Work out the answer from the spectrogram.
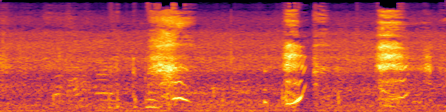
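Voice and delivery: high breathless wheeze of laughter; cracking up, nearly silent; wheezing laugh. Real, not acted. Tipsy laughing fit in vlog.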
